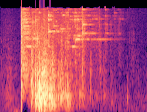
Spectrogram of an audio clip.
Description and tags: Includes some background noise of wind. Recorded with a black Sony IC voice recorder.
